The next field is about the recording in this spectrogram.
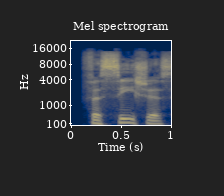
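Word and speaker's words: facetious: me as factious fous has three syllables and the stress is on that second syllable it's like you're just saying the letter c for C that first syllable has that schah that uh sound fous fous factious means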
